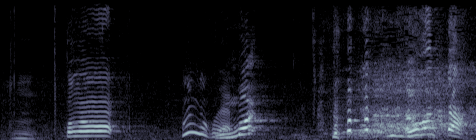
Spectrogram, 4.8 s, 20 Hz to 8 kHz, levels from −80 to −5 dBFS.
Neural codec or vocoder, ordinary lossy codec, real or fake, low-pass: none; none; real; none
